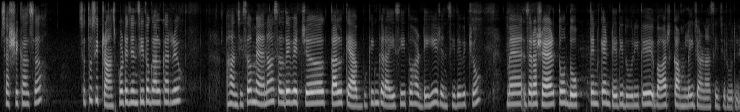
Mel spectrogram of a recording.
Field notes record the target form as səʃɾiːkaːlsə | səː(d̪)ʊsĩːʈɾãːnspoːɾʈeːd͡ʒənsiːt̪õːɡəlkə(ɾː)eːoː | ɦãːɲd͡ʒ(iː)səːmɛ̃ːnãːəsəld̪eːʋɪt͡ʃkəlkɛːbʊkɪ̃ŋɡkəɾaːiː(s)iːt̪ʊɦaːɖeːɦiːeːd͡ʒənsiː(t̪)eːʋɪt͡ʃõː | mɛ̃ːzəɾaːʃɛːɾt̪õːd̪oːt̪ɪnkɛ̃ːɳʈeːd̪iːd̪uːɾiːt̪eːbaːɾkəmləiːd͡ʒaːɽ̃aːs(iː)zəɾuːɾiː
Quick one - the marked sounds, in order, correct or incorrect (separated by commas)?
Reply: incorrect, correct, correct, correct, incorrect, correct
